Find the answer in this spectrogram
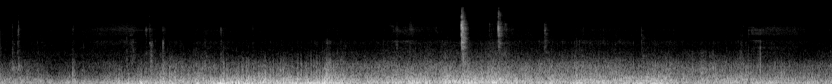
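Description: Wind buffeting the microphone, a loud rumble that swells through the middle, with a couple of sharp clicks about halfway through.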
